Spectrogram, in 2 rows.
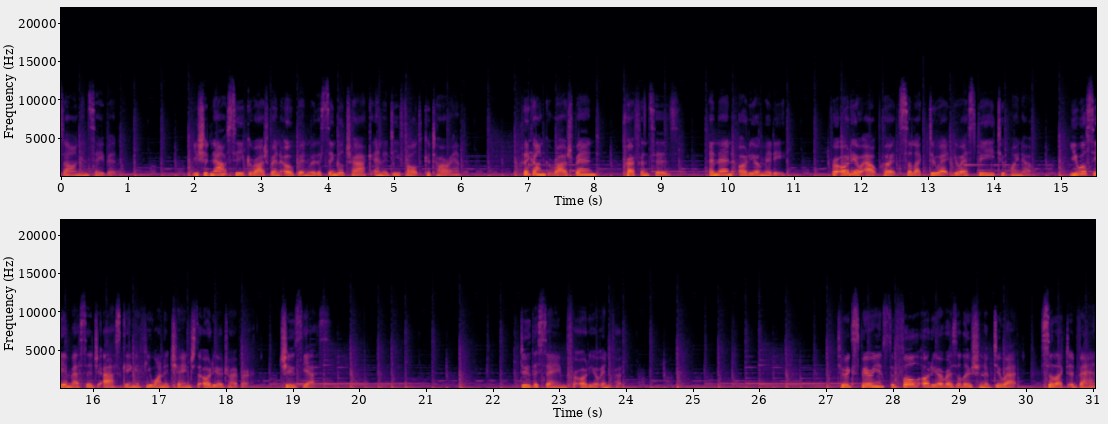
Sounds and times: Speech: 0.0 - 0.9, 2.0 - 6.0, 6.9 - 10.9, 11.6 - 19.6, 22.4 - 24.0, 27.2 - 31.0
Music: 0.0 - 31.0.

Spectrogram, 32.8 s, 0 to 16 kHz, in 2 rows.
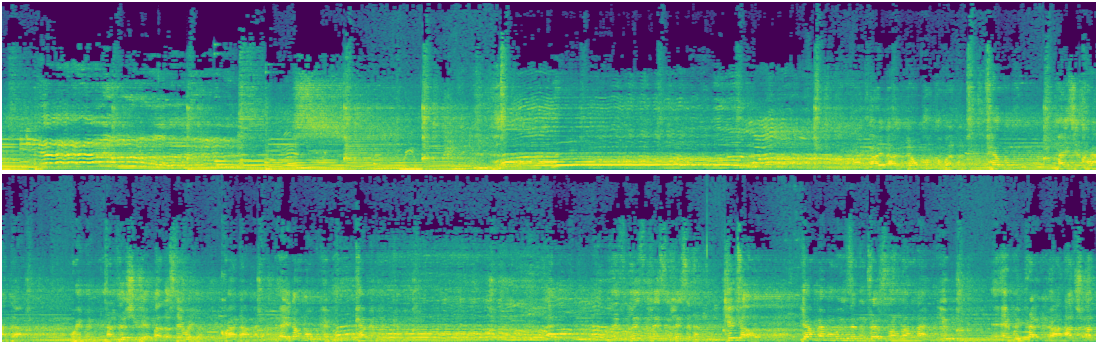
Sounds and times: Gospel music: 0.0 - 32.8
Singing: 7.4 - 13.6, 20.6 - 26.5.

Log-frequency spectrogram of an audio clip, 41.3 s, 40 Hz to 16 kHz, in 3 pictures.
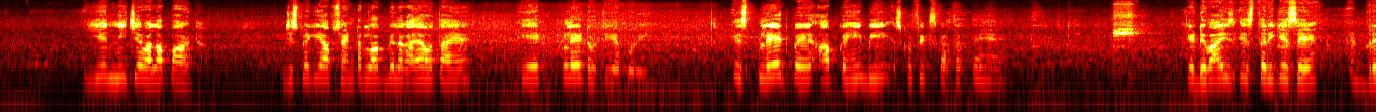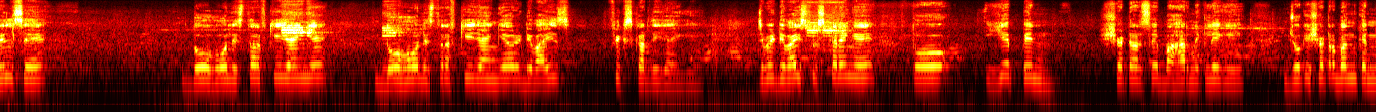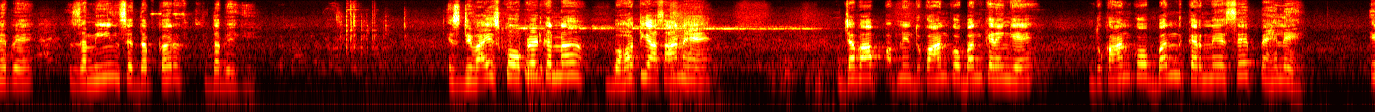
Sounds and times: Vehicle: 0.0 - 41.2
Speech: 0.4 - 2.1, 2.8 - 6.6, 7.3 - 10.2, 11.8 - 14.4, 15.6 - 31.0, 32.0 - 34.7, 35.9 - 40.6.

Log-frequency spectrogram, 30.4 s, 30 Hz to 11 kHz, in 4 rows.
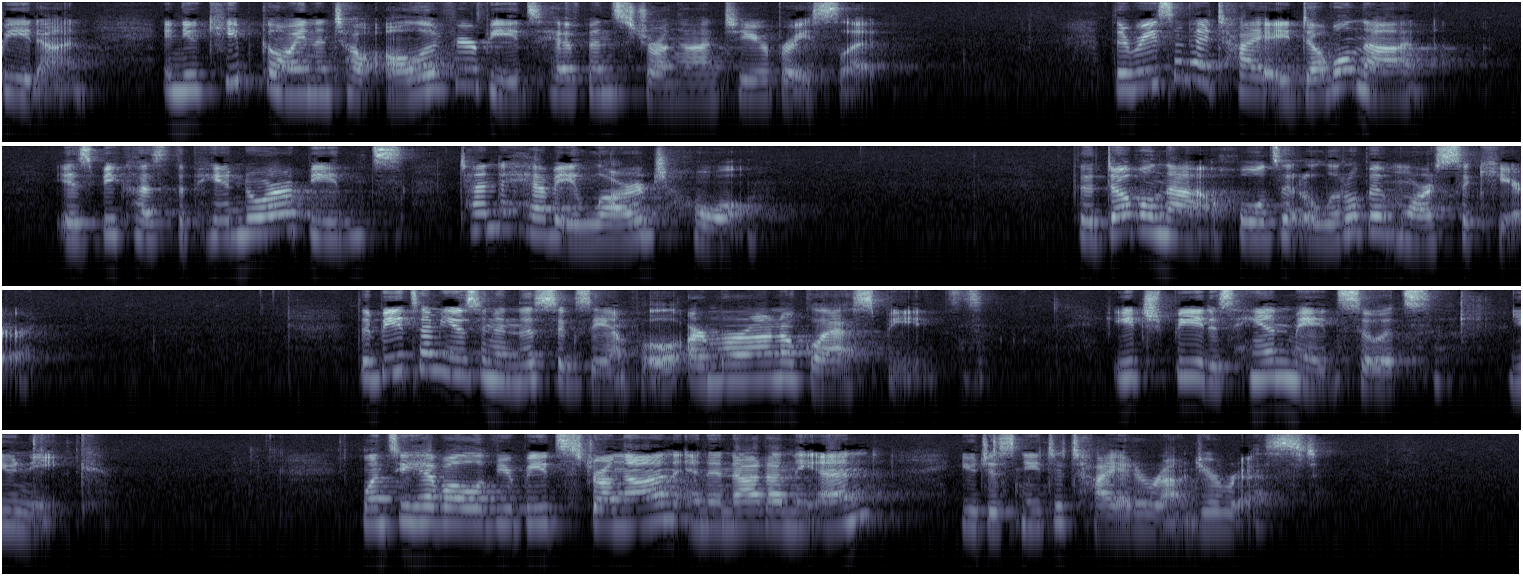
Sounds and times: Speech: 0.0 - 4.6, 5.6 - 11.6, 13.0 - 15.5, 17.0 - 20.2, 20.8 - 23.4, 24.6 - 29.5.

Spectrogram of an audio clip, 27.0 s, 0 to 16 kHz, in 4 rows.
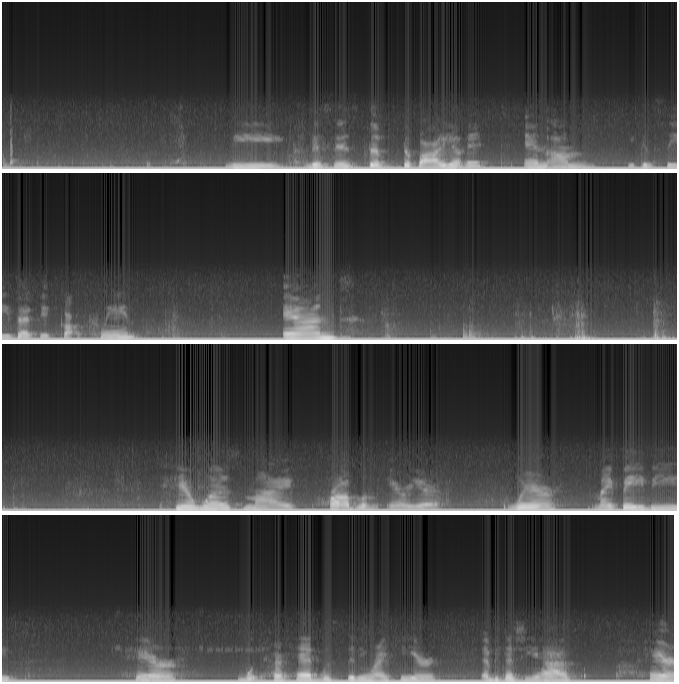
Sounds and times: Speech: 2.2 - 8.2, 9.6 - 10.3, 15.1 - 20.4, 21.5 - 22.0, 22.6 - 26.9.

